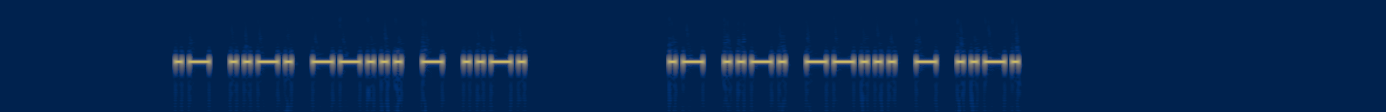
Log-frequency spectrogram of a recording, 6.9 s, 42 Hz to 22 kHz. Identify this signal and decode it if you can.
Morse code, heard as a keyed tone, about 36 wpm, 700 Hz. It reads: AF7TF AF7TF
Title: USA Call Signs - 5 Characters - Repeated 2x - 35wpm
